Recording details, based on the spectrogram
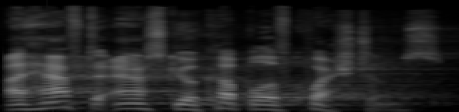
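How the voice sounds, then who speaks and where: A man leads a sermon and a children's talk, his voice swinging widely in pitch and sounding bright. He talks in an expressive, playful way. The recording carries the long reverb of a church sanctuary. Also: brisk. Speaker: pastor. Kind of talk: scripture reading and children's sermon.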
